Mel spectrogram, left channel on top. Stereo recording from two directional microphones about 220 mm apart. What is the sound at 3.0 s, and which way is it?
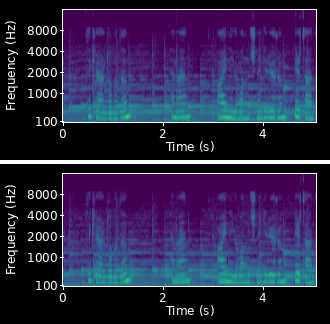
Speech, 10° left (ahead or behind).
